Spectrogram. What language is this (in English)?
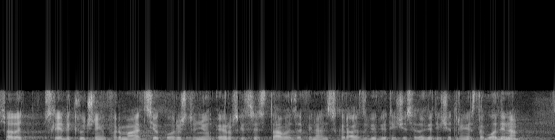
Croatian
